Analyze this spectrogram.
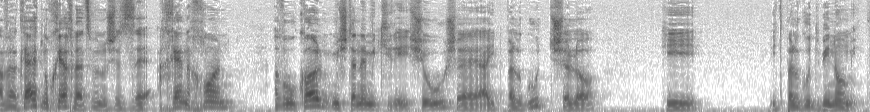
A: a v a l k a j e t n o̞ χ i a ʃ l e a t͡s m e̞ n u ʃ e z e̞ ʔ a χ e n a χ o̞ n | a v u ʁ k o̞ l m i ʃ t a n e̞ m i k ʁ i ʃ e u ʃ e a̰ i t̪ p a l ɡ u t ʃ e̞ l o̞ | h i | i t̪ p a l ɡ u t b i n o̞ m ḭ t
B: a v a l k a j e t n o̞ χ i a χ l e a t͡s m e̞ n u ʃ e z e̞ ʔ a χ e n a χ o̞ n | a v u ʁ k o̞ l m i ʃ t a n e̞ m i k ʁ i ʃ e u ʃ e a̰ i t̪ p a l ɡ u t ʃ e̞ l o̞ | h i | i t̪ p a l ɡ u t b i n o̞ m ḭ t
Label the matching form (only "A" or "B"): B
